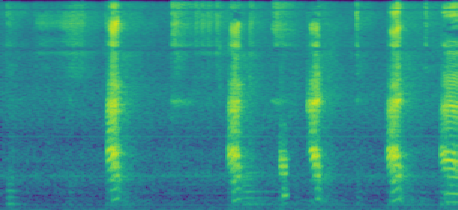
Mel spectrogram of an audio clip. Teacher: Itu kembarannya adalah huruf ta ya. Huruf kaf yang sukun, kembarnya adalah huruf ta, sama. Mempunyai sifat dah, kemudian hamz. Tertahannya suara, kemudian mengalir tertahannya suara dan keluarnya nafas ya.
